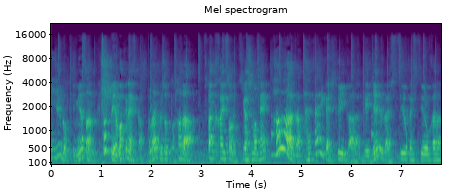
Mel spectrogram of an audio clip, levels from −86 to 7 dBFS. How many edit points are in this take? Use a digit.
3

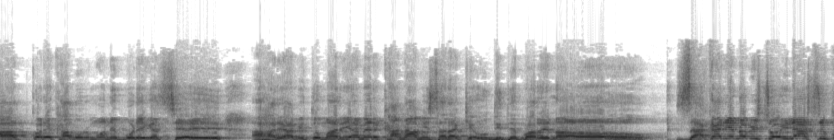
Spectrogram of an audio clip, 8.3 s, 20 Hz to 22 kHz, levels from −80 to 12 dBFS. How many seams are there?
1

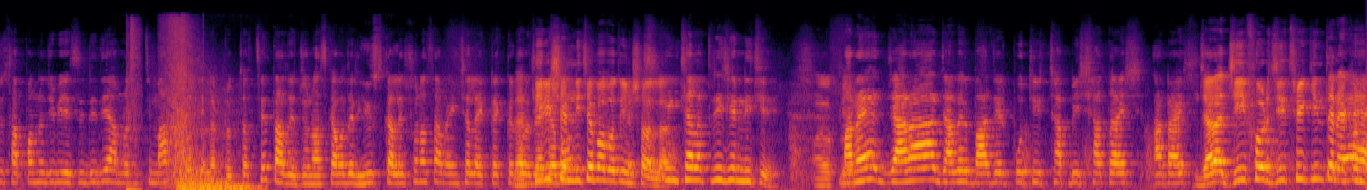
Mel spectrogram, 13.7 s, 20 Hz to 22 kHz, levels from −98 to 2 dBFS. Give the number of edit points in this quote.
1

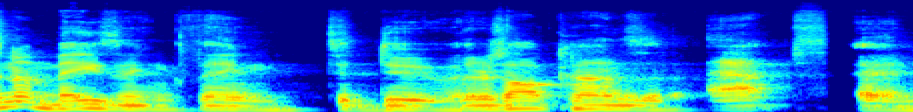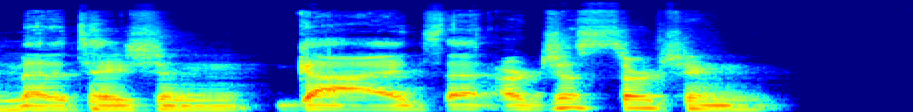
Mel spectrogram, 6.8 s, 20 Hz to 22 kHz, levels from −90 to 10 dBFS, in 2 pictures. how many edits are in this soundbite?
2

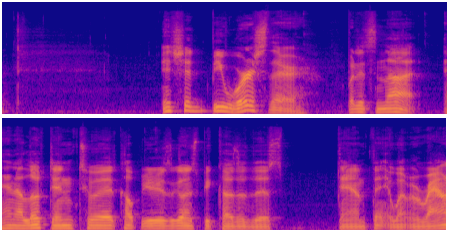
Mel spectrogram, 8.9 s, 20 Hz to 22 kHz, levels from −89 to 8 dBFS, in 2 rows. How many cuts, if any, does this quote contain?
1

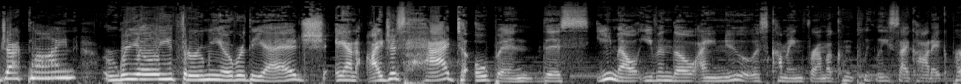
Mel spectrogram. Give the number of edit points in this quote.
0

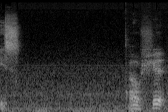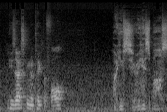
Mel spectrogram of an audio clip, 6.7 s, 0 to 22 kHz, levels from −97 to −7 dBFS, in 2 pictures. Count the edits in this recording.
0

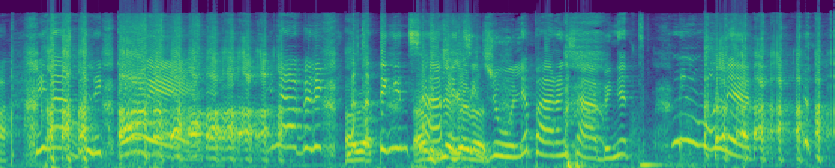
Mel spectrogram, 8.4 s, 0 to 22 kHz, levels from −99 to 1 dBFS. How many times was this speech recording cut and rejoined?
0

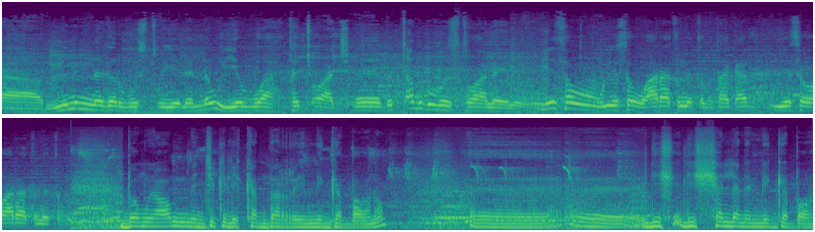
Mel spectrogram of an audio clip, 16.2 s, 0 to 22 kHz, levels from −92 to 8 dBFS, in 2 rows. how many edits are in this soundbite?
1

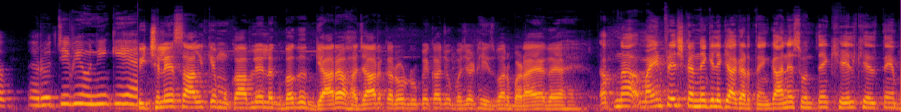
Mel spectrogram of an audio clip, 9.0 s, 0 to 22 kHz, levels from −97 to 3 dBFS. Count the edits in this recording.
2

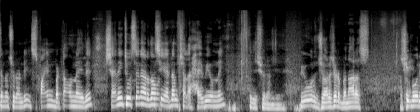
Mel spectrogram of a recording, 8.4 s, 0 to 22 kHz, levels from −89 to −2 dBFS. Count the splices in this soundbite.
1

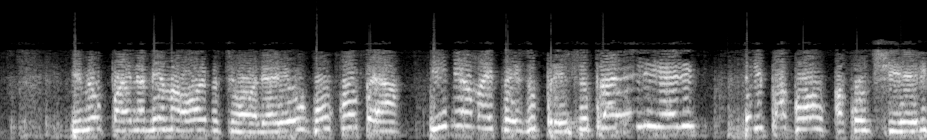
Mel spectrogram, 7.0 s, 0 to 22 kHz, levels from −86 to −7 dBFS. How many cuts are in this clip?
2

